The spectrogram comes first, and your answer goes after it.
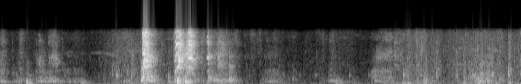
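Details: Dobermann dogs fighting fiercely: two loud, harsh barks burst out near the middle, followed by snarling, while quieter growls, scuffling and shuffling noises fill the gaps before and after.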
